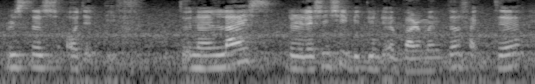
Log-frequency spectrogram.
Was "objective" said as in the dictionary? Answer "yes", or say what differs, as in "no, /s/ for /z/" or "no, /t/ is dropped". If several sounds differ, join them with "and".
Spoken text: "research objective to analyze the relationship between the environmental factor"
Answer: no, /f/ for /v/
